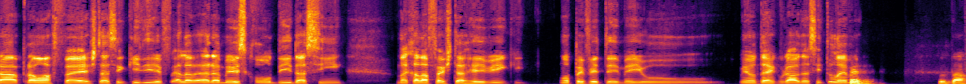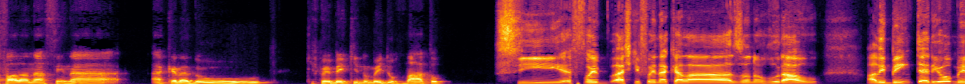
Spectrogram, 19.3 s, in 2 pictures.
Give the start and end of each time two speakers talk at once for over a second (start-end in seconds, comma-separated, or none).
none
